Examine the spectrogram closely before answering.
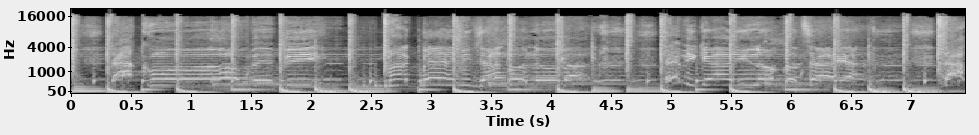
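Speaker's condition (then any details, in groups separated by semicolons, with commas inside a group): No condition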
